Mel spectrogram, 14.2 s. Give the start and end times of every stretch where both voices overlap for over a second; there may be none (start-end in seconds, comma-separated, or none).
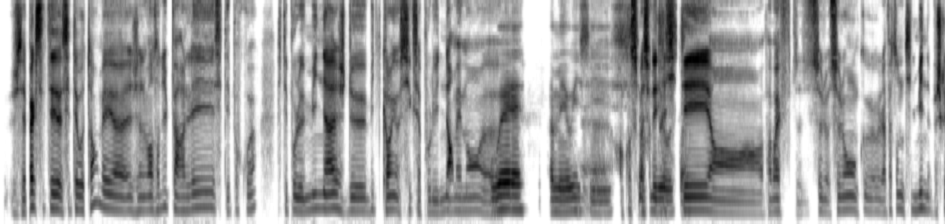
8.6-10.4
